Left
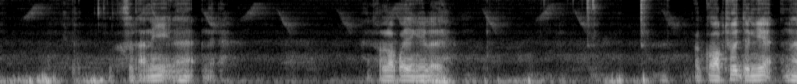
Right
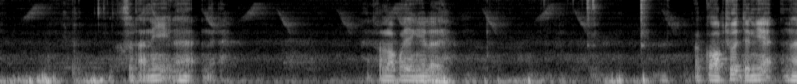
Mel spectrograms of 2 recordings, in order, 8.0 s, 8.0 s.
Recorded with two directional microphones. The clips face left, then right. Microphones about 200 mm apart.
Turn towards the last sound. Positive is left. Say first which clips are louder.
# left 6 dB
turn(degrees=55)  # may be behind; listen again after turning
